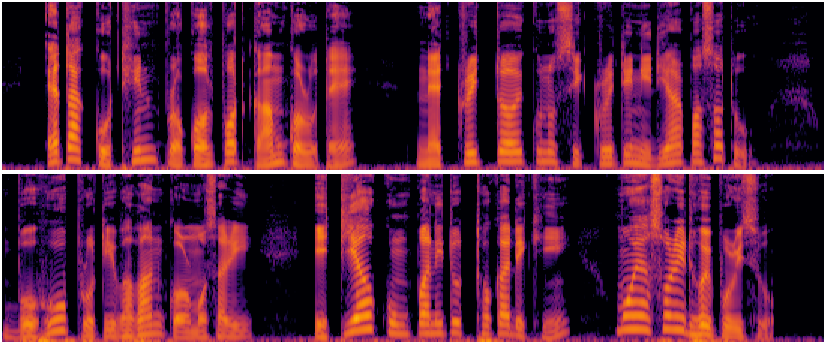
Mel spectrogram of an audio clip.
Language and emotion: Assamese, surprised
